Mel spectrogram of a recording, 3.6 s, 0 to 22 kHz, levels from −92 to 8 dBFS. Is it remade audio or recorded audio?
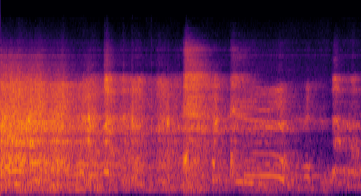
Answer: remade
